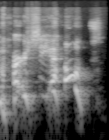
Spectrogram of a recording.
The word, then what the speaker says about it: Marchio: You have Is it Mario?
